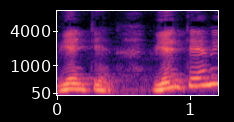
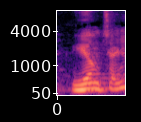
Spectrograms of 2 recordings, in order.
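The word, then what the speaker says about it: ວຽງຈັນ: 다음에 지금의 라오스의 수도인 위엔티엔은 이제 거기 현지 사람들 많은 위엔티엔은 이것도 이제 프랑스식 발음이라고 하고요. 위영전이 훨씬 현지어 발음에 가깝습니다.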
